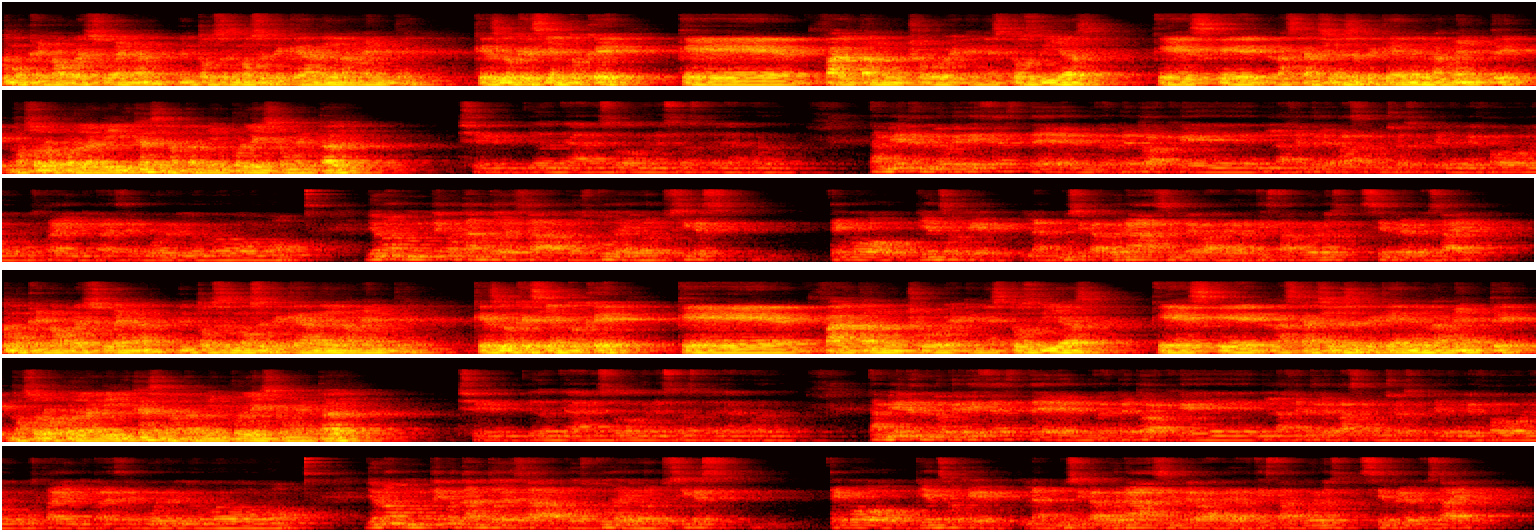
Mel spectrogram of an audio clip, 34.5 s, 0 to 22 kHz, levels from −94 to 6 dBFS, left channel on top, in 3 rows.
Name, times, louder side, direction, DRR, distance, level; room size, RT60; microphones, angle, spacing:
voice 1, 0.0-3.1 3.5-4.7 5.1-8.2 8.7-14.1, left 1 dB, 60° right, -11 dB, 0.9 m, -24 dB
voice 2, 14.9-17.3 17.7-25.2 25.4-28.7 29.2-34.1, right 1 dB, 35° right, -11 dB, 1.3 m, -38 dB
3.5 x 2.4 x 2.7 m, 1.2 s
head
